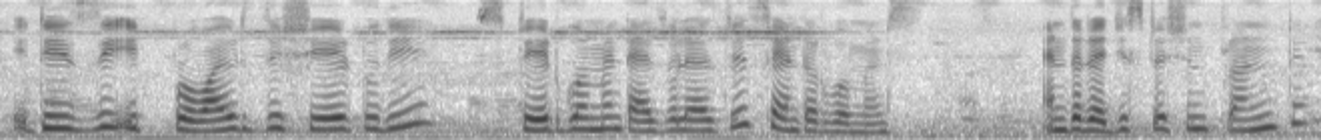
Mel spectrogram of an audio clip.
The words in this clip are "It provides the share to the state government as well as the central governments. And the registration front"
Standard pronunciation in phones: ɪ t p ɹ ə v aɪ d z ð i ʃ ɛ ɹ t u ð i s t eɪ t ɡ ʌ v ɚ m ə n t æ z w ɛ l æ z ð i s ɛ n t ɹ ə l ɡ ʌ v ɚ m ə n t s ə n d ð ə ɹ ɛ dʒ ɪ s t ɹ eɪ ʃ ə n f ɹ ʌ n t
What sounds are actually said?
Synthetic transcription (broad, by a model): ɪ t p ɹ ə v aɪ d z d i ʃ ɛ ɹ t u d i s t eɪ t ɡ ʌ v ɚ m ə n t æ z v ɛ l æ z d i s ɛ n t ə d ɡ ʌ v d m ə n t s ə n d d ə ɹ ɛ dʒ ɪ s t ɹ eɪ ʃ ə n f ɹ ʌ n t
